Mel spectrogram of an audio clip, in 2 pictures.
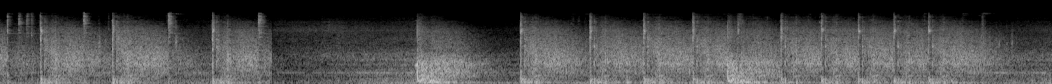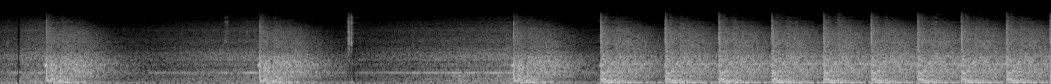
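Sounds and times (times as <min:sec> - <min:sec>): gunshots with ringing tail: 0:00.0 - 0:02.8, 0:04.2 - 0:09.9, 0:15.6 - 0:21.0
louder deeper gunshots: 0:00.4 - 0:02.8, 0:04.2 - 0:09.8, 0:15.6 - 0:21.0.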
